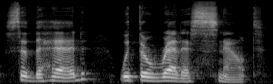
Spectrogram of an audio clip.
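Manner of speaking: plain reading voice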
